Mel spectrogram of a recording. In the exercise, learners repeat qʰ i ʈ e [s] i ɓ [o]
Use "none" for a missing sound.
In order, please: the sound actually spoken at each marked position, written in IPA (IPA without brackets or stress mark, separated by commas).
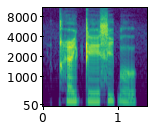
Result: s, o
